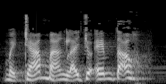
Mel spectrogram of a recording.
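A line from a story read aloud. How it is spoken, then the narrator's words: Frantic yell. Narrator (Vietnamese): Có một tên trong đó như phát điên, hét lớn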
